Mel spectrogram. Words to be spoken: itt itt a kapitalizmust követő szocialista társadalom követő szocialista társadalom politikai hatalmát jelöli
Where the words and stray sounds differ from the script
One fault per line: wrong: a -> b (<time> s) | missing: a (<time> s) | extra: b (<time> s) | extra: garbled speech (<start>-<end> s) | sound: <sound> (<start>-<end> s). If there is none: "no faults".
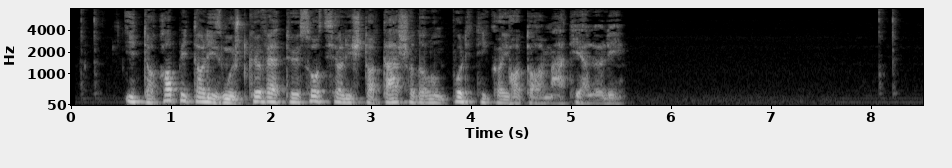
missing: itt (0.8 s)
missing: követő szocialista társadalom (3.8 s)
